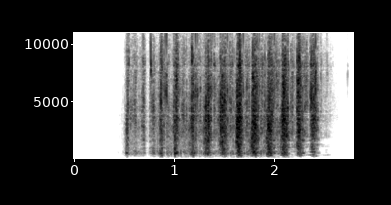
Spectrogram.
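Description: A box filled with wooden board-game meeples, some shaped like strange animals, shaken hard for about two seconds, a loud, rapid rhythmic rattle of many small pieces knocking together, with no voices.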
